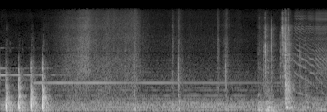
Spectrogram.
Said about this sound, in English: The actual evening part of Christmas Eve grays into the scene as the fairy lights go on across the houses around us, and Mom knocks on my door.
